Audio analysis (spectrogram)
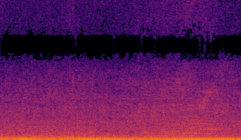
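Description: A modern jeepney engine with a low-power fault drones steadily under full throttle, a loud, continuous low hum that never climbs in pitch, close to the microphone with no talking.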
